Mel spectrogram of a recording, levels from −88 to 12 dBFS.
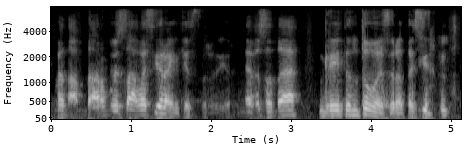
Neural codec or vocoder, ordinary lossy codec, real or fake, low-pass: vocoder, 22.05 kHz, 80 mel bands, Vocos; AAC, 32 kbps; fake; 7.2 kHz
